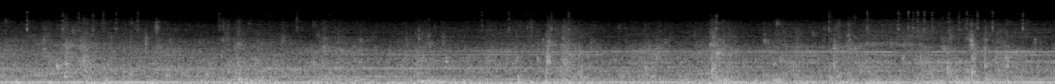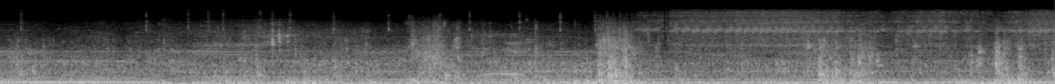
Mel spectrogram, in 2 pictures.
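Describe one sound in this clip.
A fishing reel clicks as it is wound in.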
